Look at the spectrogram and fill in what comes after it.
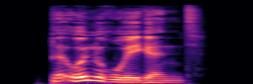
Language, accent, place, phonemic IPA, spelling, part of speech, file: German, Germany, Berlin, /bəˈʔʊnˌʁuːɪɡn̩t/, beunruhigend, verb / adjective, De-beunruhigend.ogg
- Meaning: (verb) present participle of beunruhigen; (adjective) worrying, disconcerting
